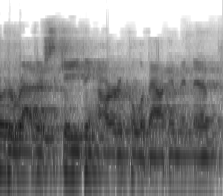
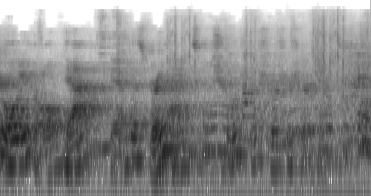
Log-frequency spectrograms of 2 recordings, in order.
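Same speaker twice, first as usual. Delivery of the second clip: light Canadian accent, higher and fading to near unvoiced on the sures; a passive-aggressive Canadian accent that trails off; exaggerated Canadian accent; 6 semitones higher than usual. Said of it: "it's very Canadian".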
